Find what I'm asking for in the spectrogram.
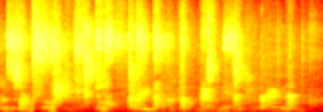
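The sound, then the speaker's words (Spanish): Loud, steady applause welcoming viewers to the show El Palomazo, with many quick overlapping claps, joined by voices cheering and calling out over it for a few seconds. “Un aplauso, bravo.”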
